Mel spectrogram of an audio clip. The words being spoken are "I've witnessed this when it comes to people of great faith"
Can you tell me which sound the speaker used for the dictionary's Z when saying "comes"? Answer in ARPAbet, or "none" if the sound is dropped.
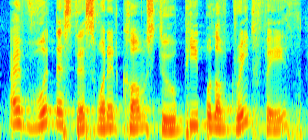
S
